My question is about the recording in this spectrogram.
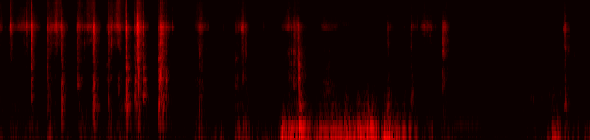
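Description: Tarot cards being handled and drawn from a deck: a quick run of crisp papery flicks and snaps, then a longer soft sliding rustle, a few isolated taps and a brief quiet stretch, all fairly faint.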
